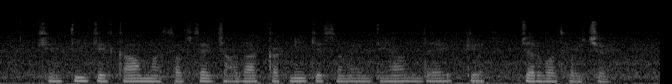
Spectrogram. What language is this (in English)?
Maithili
